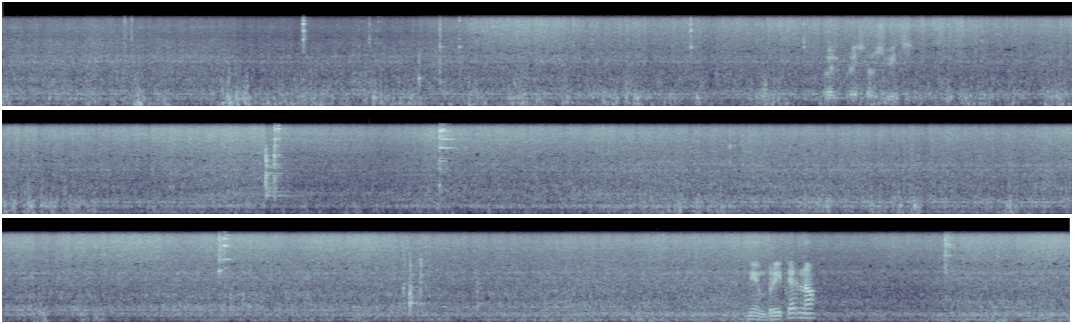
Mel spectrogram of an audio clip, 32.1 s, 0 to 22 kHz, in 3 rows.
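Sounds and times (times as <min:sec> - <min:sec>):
steady mechanical hum: 0:00.0 - 0:32.0
metal tools clinking on engine parts: 0:23.5 - 0:23.8.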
